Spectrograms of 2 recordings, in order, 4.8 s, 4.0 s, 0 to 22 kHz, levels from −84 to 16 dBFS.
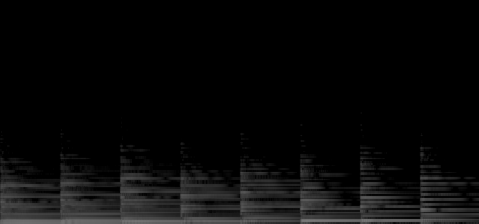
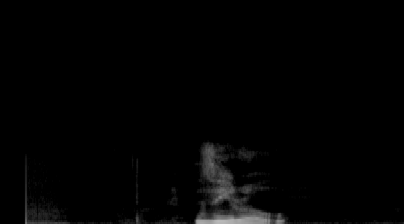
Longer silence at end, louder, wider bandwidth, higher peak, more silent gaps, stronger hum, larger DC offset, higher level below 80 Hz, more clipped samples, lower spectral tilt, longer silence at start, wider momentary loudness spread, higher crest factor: second, 0 s vs 1.2 s; second, -44 LUFS vs -20 LUFS; first, 9.8 kHz vs 7.8 kHz; second, -30 dBFS vs -8 dBFS; neither; neither; neither; about the same, -68 dBFS vs -66 dBFS; neither; second, -5 dB/octave vs -7 dB/octave; second, 0 s vs 1.95 s; second, 6 LU vs 18 LU; about the same, 14 dB vs 18 dB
